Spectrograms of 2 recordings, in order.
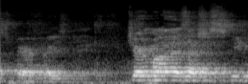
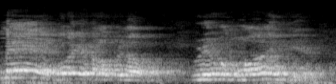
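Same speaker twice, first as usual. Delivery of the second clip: higher, quick exasperated complaint; indignant protest; 3 semitones higher, 3 dB louder than usual. Retold or imitated. Pastor replaying his gripe at the cashier leaving the line, mock indignation. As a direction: protest as if wronged, playing it up.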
